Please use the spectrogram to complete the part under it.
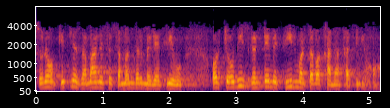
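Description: A man's voice: a little high, normal speed, pitched below the performer's own voice, lightly acted. A man voicing a greedy female fish that is never full, complaining reproachfully in a parable told during a sermon. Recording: phone-like echoey hall recording.

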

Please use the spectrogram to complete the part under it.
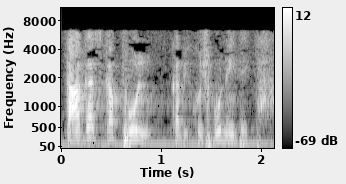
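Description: A man's voice: high voice, moderate pace. A man, a religious speaker, telling humorous stories in a sermon and prompting his audience to answer back. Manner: animated, calls for audience replies. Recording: muffled lo-fi recording with hum.

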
